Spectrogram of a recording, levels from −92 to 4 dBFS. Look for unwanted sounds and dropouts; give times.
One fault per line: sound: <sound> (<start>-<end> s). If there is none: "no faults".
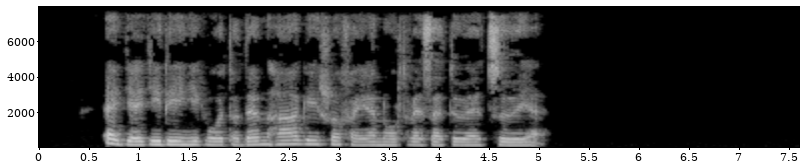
no faults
